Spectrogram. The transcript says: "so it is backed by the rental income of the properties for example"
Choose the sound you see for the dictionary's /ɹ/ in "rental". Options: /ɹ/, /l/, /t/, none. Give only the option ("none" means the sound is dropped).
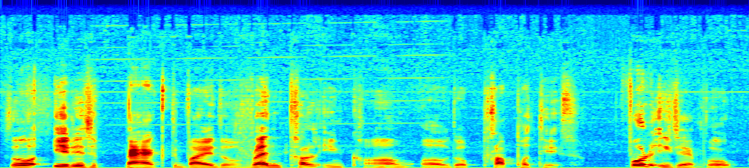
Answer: /ɹ/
